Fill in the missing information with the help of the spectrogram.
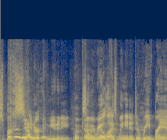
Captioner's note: laughing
